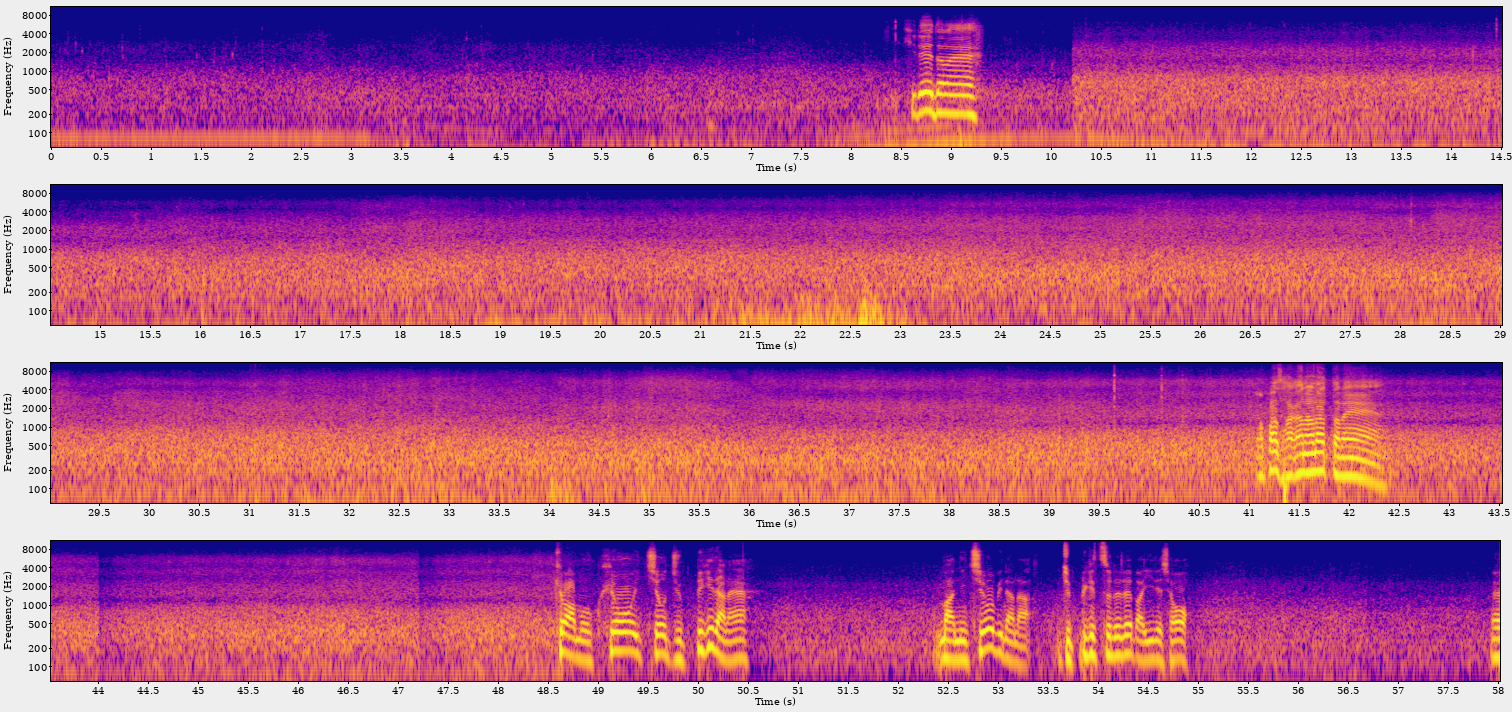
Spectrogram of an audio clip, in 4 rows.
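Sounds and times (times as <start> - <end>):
river rapids rushing over rocks: 10.2 - 50.5.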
